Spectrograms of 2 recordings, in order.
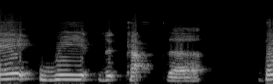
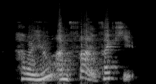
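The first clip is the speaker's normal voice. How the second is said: very fast, rapid-fire, rattled-off delivery; 3 semitones higher than usual. A teacher drills the class on a greeting, saying it even faster. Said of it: "Or even faster".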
